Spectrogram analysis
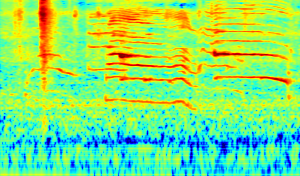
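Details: Domestic cat giving several long, drawn-out meows in a row. Each is a clear, tonal wail that holds steady and then slides downward at the end. A sharp click comes just before them, over a quiet background hiss.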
